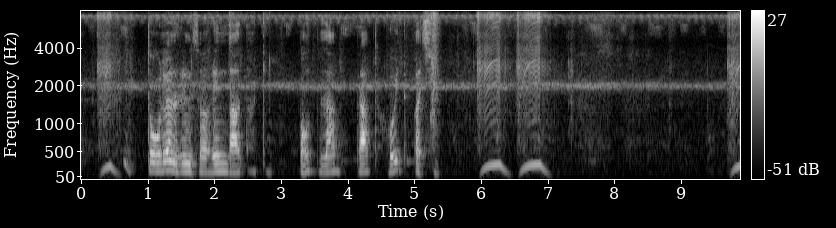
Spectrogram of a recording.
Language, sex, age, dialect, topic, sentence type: Maithili, male, 18-24, Southern/Standard, banking, statement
